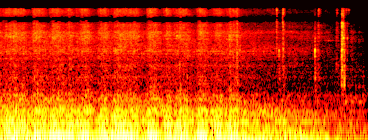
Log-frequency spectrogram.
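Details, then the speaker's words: MGC-GT just out of storage, choke pulled, aftermarket fuel pump ticking, no working alternator: the engine catches and runs with a rough, uneven low rumble and a couple of blips, then settles and fades. Engine starts and runs, no obvious fault. "the engine does run and I have an idea on how to get by without an alternator"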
